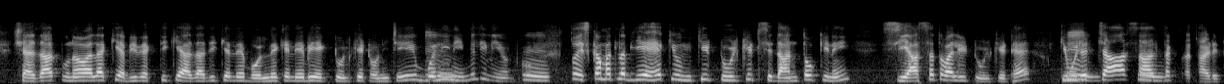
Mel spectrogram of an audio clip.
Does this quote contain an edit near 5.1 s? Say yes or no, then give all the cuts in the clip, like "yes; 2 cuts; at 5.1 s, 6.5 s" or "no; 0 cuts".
no; 1 cut; at 10.4 s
